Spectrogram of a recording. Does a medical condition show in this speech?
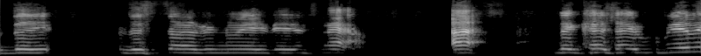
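Yes: cerebral palsy; 37 years, long-term care.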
